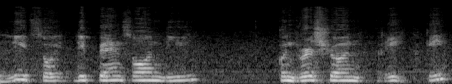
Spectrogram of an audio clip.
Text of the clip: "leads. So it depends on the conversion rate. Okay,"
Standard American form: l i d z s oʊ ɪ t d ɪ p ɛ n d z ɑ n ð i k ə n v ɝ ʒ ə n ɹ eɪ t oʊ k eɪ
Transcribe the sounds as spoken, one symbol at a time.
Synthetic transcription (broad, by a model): l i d s oʊ ɪ t d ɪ p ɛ n d s ɑ n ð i k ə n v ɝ ʃ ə n ɹ eɪ t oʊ k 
